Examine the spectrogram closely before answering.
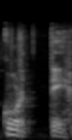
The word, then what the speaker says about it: Kurtti: I've been in contact with our dear friend Jim Kurtti, or Kurtti, as I would pronounce that in Finnish, so they will be my first gig, which is very exciting.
